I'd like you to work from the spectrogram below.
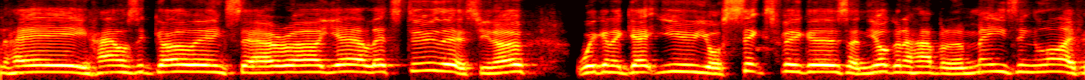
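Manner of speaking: high, loud hyped-up sales pitch; over-excited salesman. Acted. Mimicking the salesperson prospects expect, over-excited. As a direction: gush with pushy, hammed-up excitement. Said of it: "very excited".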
